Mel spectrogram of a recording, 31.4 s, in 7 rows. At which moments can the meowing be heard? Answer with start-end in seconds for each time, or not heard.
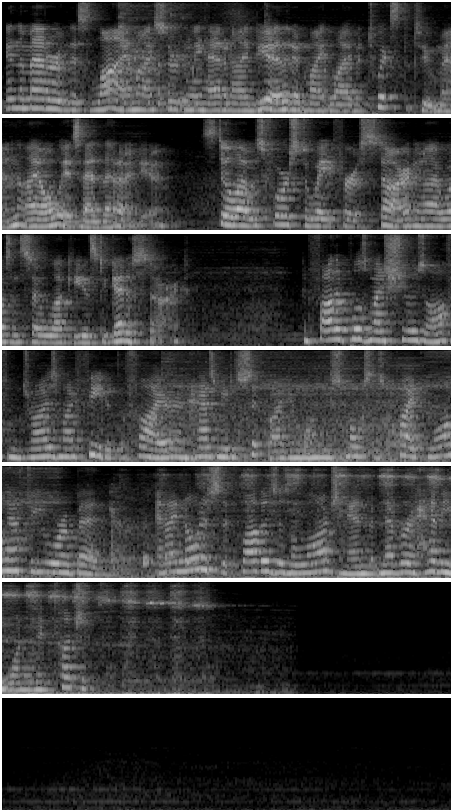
not heard.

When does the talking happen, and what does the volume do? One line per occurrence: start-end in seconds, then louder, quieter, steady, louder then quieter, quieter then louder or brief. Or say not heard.
0.0-10.8 steady
12.0-23.3 steady.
